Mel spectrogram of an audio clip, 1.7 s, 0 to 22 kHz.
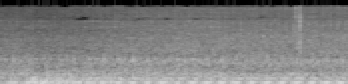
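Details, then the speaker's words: Yamaha Aerox 155, recent model year, starts and idles fine but bogs on initial throttle: steady single-cylinder idle with an even low pulse, no blip heard; hesitation later traced to a dirty ISC idle control valve. "Mau kita cek apa sih kerusakan di motor ini yang di saat gas awal itu nguok atau nggak bisa gas spontan."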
